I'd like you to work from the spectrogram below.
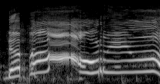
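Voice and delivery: delighted cry at getting Oreo; excited squeal. Real, not acted. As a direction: squeal over the prize. Thrilled to find Oreo.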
